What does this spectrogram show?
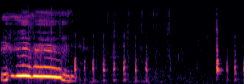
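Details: Denizli rooster with a hen during mating gives the end of a crow: a strong, steady, harmonic note lasting just over a second, then a run of soft, evenly spaced clucks and clicks.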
